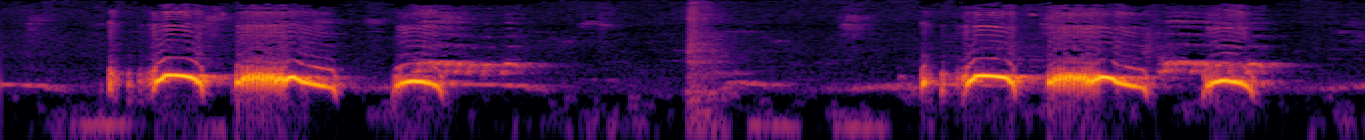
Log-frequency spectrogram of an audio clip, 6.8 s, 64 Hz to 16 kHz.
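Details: Lure recording of a spotted dove (tekukur) to draw doves into calling: two identical phrases about 3.5 seconds apart, each three loud arched hollow coos, the middle one longer and rolling, with a faint low thump between.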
